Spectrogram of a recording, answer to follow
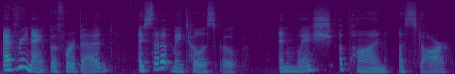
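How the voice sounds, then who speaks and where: A woman voicing an excited, confident little girl who loves space, in an animated storybook read-aloud. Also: on the low side, a little slow. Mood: proud, dreamy.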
